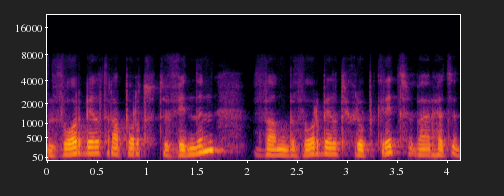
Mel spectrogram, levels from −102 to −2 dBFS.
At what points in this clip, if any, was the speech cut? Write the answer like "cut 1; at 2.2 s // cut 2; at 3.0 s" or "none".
none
